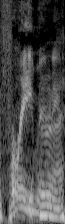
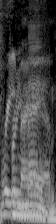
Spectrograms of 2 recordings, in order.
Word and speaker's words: Freeman: And you pronounce the man part at the end. Free man.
